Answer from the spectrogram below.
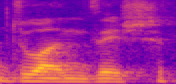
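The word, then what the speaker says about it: zwanzig: Drian ज्वंजिश 23 को Drian ज्वंजिश 24 को लिख सकते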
